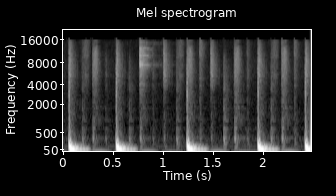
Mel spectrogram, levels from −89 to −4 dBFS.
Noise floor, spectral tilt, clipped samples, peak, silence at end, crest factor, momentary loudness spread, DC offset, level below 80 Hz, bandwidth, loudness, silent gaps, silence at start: -42 dBFS; -6 dB/octave; under 0.1%; 0 dBFS; 0 s; 16 dB; 16 LU; under 0.1%; -20 dBFS; 16.5 kHz; -20 LUFS; none; 0.05 s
